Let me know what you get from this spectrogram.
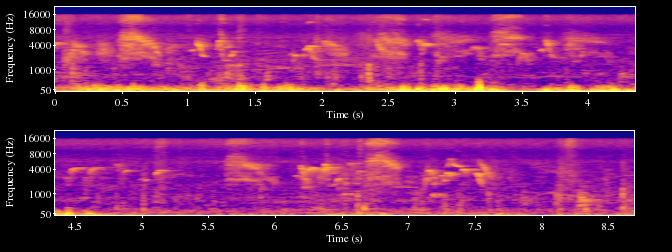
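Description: Small birds chirping in quick, scattered calls throughout, over a low rumble in the first half, with a single sharp knock about three seconds in.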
